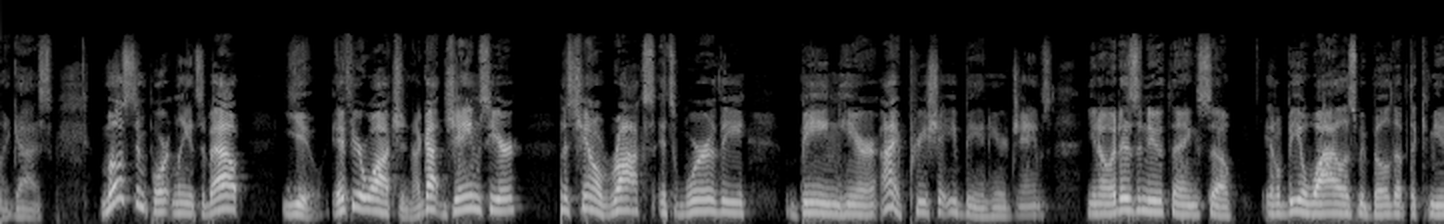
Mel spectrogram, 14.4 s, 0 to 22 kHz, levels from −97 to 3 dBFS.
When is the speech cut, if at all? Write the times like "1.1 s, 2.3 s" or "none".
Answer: 5.6 s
